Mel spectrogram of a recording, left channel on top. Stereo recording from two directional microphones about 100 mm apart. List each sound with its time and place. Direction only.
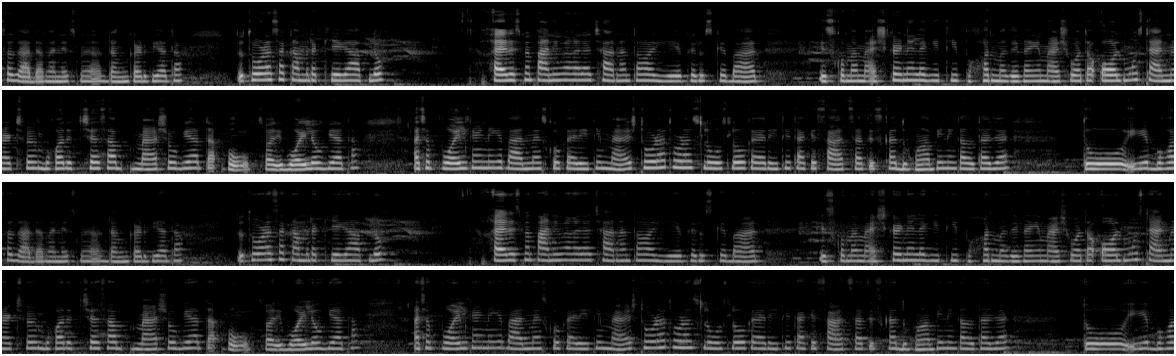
0.0 s a woman's voice: 45° left (ahead or behind)
4.8 s speech: 40° left (ahead or behind)
22.5 s speech: 25° left (ahead or behind)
